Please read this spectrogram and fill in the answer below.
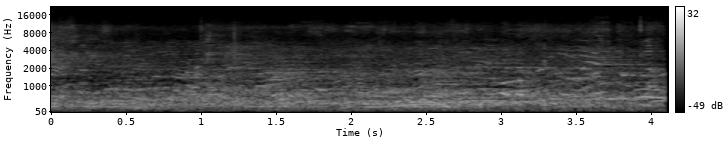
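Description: Indistinct chatter of many spectators' voices in a large hall, at a steady moderate level, with a few faint sharp clicks.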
